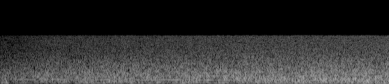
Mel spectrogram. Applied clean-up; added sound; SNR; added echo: none; Toilet flush; 19 dB; none.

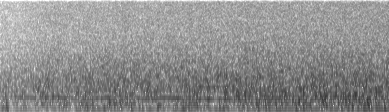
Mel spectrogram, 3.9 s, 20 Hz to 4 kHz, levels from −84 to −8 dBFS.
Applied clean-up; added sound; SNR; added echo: none; none; none; none.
